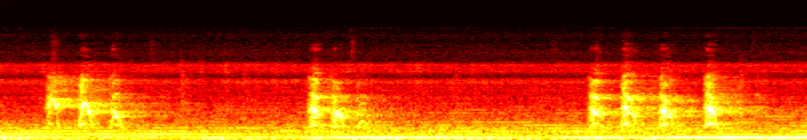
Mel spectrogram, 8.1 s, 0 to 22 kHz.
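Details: Clusters of three or four quick barks from a dog, evening of 2/6/2024 at 6:02pm, separated by short gaps, with a deep rumbling background throughout.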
